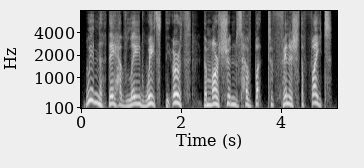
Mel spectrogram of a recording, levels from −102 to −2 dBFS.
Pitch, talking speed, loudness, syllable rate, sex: 195 Hz, 175 wpm, -20 LUFS, 4.1 syllables/s, male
